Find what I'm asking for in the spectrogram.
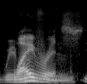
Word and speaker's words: wyverns: How do you say it? – Wyverns. Yeah, wyverns.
